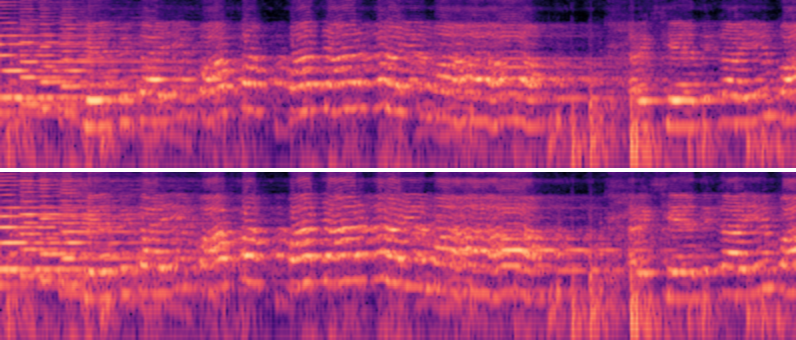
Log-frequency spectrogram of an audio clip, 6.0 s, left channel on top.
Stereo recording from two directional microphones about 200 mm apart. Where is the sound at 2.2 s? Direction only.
15° right (ahead or behind).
